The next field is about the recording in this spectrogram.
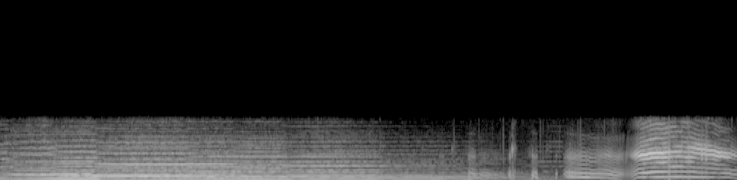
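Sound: newborn baby crying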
